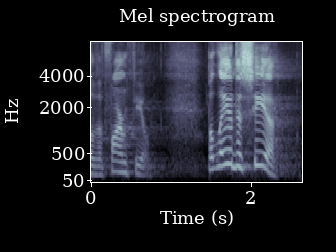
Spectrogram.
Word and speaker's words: Laodicea: We've been to Laodicea. You can see, I keep saying it wrong, Laodicea.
